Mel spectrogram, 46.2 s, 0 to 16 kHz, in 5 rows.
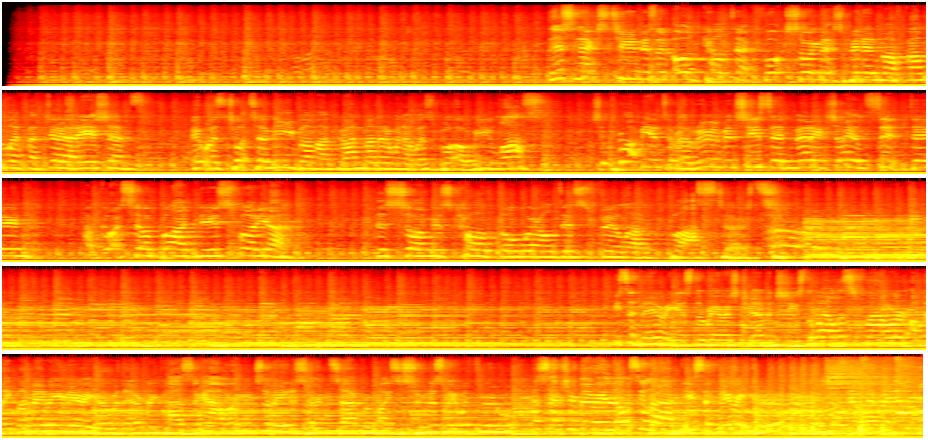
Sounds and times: Music: 0:00.1 - 0:46.1.

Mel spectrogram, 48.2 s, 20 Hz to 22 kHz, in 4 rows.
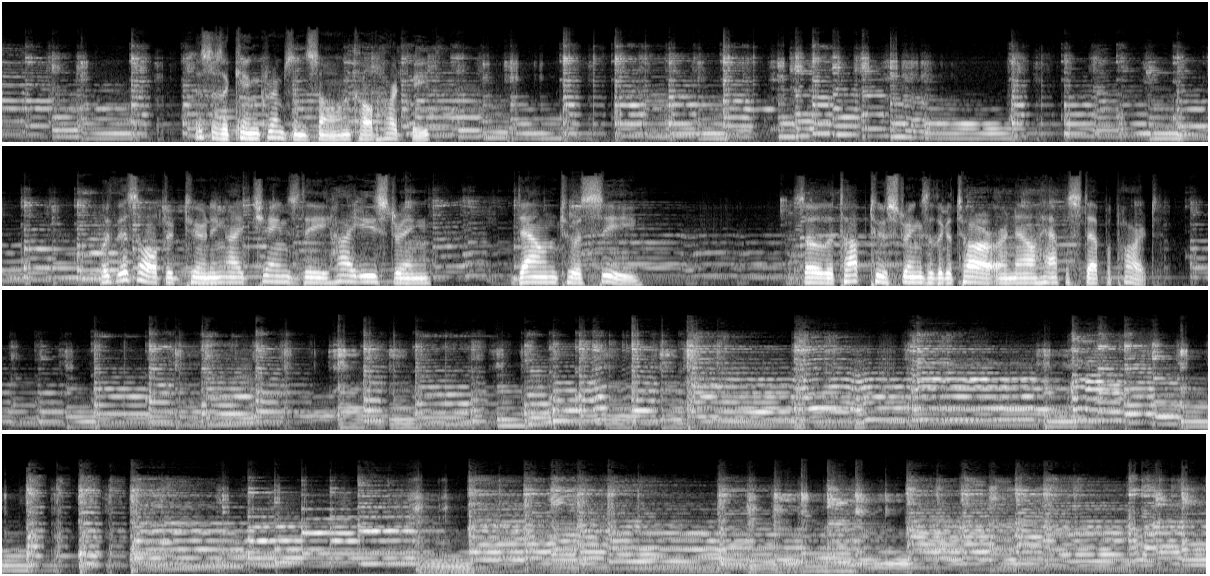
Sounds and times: Music: 0:00.0 - 0:48.2
Speech: 0:01.9 - 0:04.4, 0:13.0 - 0:16.4, 0:17.2 - 0:18.5, 0:20.0 - 0:23.7.

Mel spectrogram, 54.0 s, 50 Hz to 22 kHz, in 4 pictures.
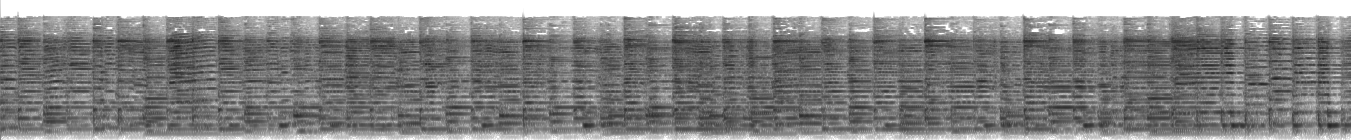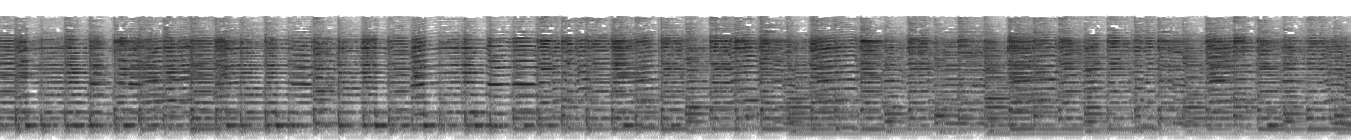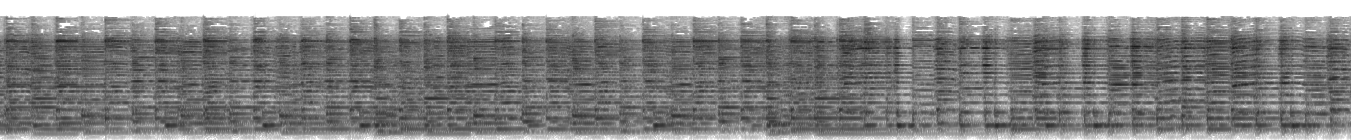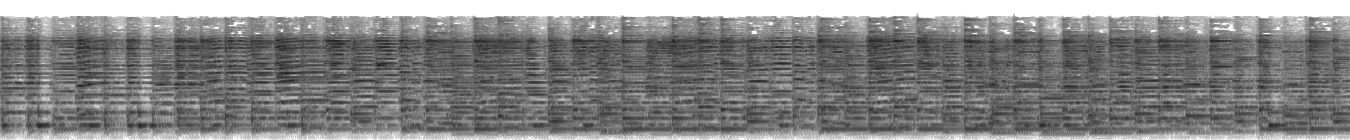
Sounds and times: Pizzicato: 0:00.0 - 0:54.0.

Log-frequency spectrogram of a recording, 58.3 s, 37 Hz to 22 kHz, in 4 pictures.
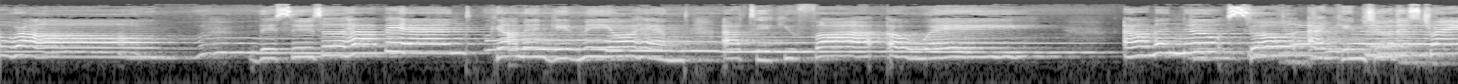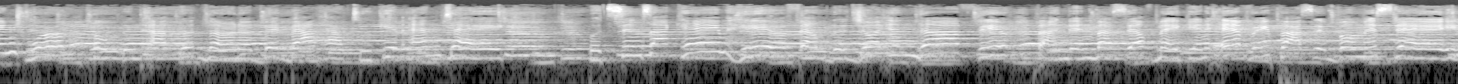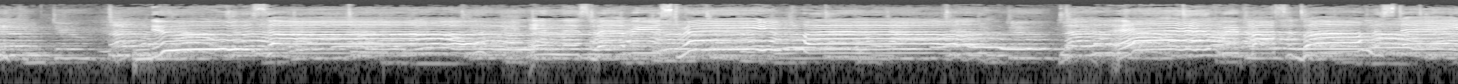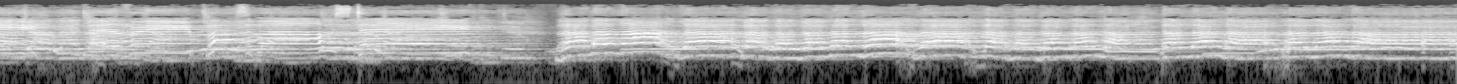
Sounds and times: A capella: 0:00.0 - 0:58.3.

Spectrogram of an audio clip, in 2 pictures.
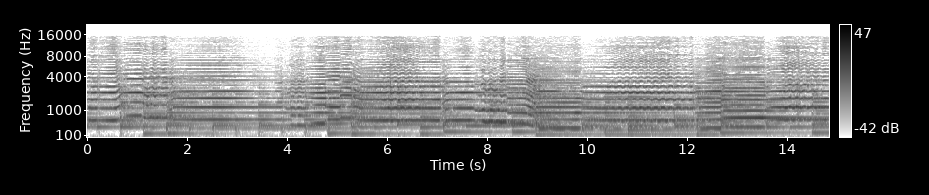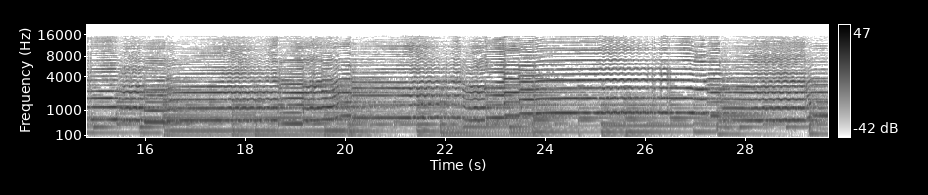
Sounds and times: Violin, fiddle: 0:00.0 - 0:29.6.

